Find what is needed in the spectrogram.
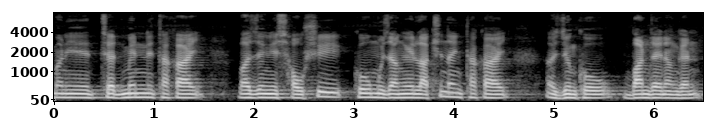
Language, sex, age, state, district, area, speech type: Bodo, male, 45-60, Assam, Kokrajhar, urban, spontaneous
